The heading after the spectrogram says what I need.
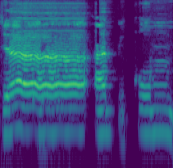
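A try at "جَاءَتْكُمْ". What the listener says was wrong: dia huruf ta ni tak ada bunyi ta dia bunyi angin a at ha sikit jaatum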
